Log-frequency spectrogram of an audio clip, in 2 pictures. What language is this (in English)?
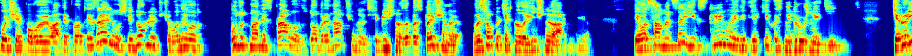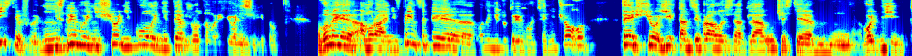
Ukrainian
